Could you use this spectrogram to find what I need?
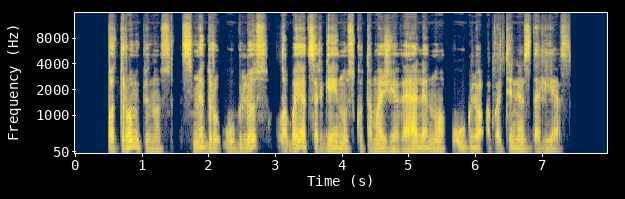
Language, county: Lithuanian, Panevėžys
